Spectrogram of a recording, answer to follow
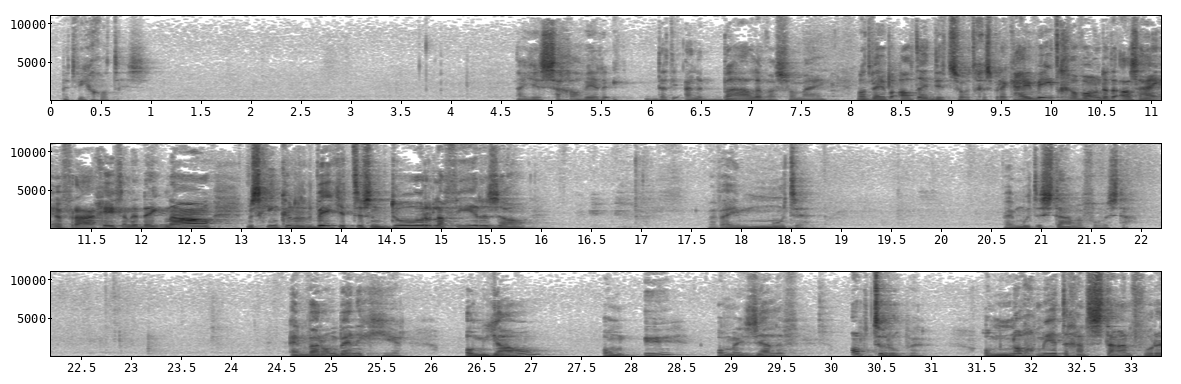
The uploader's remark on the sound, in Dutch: Deze preek is opgenomen tijdens de eredienst van Christengemeente Dinxperlo te Dinxperlo.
